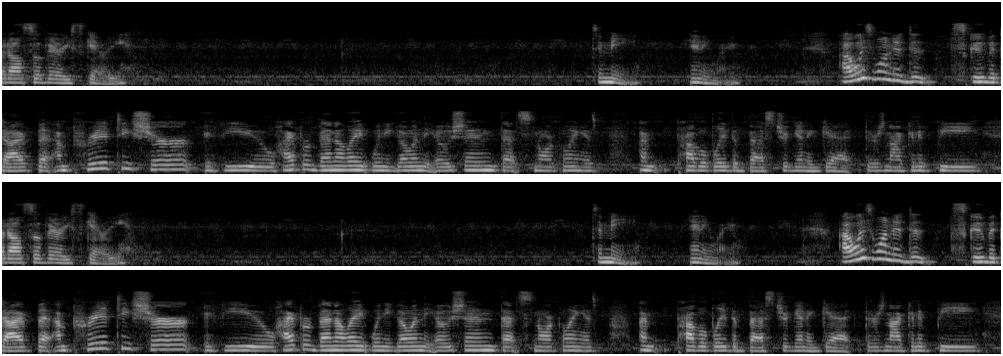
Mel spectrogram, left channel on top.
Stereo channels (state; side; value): normal; both; correlation 0.54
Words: also very scary. To me, anyway. I always wanted to scuba dive, but I'm pretty sure if you hyperventilate when you go in the ocean, that snorkeling is probably the best you're going to get. There's not going to be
